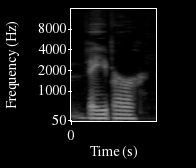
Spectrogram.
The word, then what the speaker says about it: Weber: So, for those of you not in the know, it's spelled like Weber, but it's pronounced vber, right?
